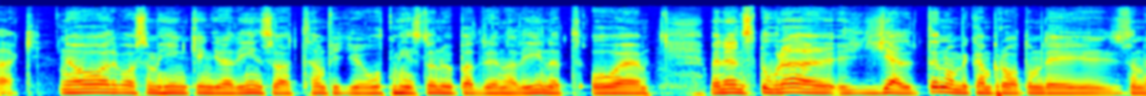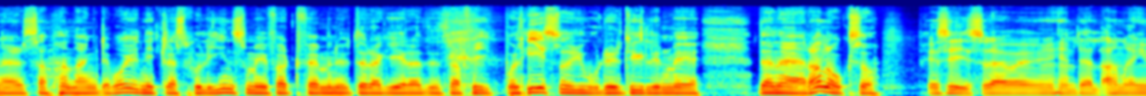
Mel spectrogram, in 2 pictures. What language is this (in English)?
Swedish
